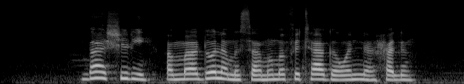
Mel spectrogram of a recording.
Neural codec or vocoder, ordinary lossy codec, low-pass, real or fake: codec, 44.1 kHz, 7.8 kbps, DAC; none; 19.8 kHz; fake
